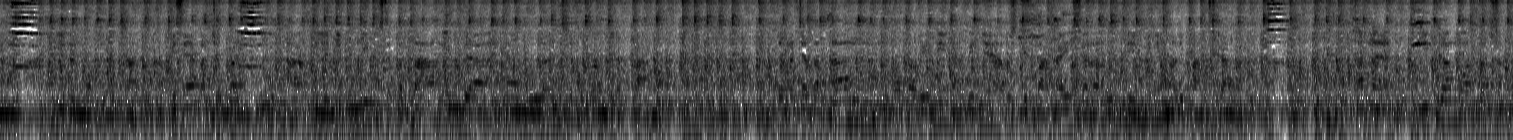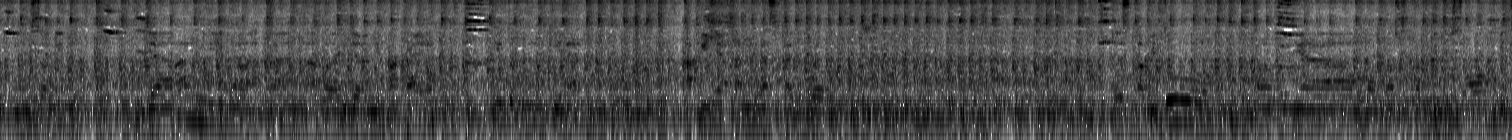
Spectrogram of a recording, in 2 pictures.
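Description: A Yamaha Byson's single-cylinder four-stroke engine idling steadily, with indistinct voices in the background.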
